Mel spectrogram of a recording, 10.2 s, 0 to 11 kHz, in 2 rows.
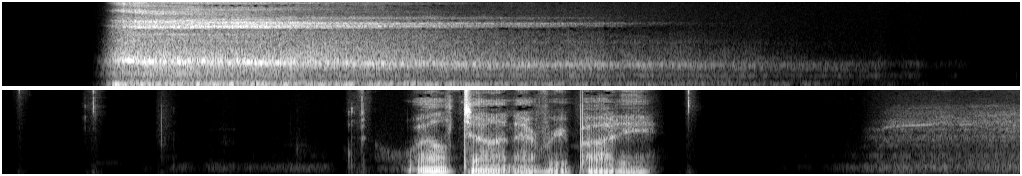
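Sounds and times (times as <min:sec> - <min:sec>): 
group exhaling with an audible sigh during a guided breathing exercise: 0:00.5 - 0:04.1
speech: 0:07.1 - 0:08.4.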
